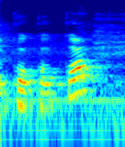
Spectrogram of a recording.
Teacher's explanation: к - це є задньо горловий звук і язичок наш ховається фактично аж туди далеко вглиб порожнини рота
